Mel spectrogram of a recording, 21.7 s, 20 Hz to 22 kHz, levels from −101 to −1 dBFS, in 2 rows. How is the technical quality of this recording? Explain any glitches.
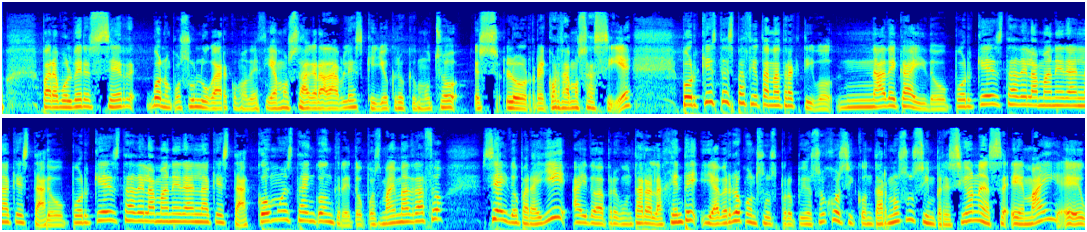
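The recording's quality is marred by one playback glitch, a stream segment repeated. At 11.27 s a small blip marks a jump back, and the preceding two seconds of audio play again through 13.27 s. The player fetched or queued the same stream segment twice, adding 2 s of duplicated material.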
